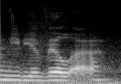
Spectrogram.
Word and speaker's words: Mediavilla: crypto a lot of if i say it with an accent which is how i say my name or mediavilla media villa there you go and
